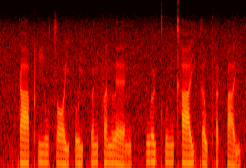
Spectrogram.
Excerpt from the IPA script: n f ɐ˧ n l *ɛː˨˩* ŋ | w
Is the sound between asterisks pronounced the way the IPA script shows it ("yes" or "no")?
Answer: yes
